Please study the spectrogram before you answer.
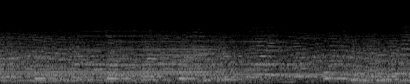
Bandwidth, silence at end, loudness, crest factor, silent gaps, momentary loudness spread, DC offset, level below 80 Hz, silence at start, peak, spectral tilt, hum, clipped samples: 16 kHz; 0 s; -35 LUFS; 14 dB; none; 3 LU; under 0.1%; -58 dBFS; 0 s; -20 dBFS; -6.5 dB/octave; none; under 0.1%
